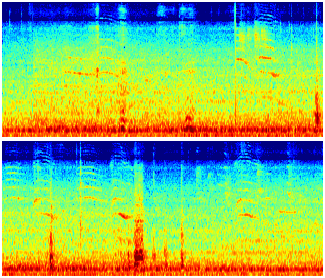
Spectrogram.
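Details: High, drawn-out kitten meows, some sliding downward, recur every second or two from a rescued yellow kitten running for food and a black kitten beginning treatment, with a continuous low droning hum beneath.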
